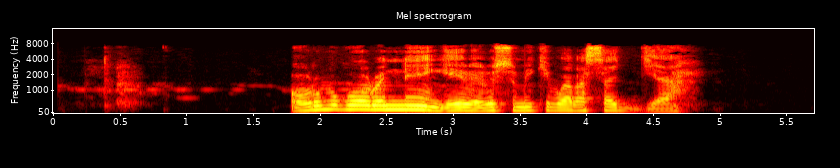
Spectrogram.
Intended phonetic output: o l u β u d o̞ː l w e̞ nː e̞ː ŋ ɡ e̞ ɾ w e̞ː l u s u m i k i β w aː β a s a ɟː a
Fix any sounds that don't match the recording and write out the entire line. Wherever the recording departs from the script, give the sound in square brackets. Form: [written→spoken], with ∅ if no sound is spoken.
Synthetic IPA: o l u β u [d→ɡ] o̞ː l w e̞ nː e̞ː ŋ ɡ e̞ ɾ w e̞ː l u s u m i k i β w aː β a s a ɟː a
